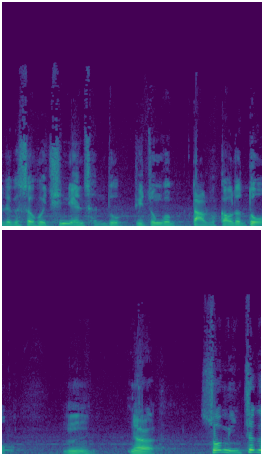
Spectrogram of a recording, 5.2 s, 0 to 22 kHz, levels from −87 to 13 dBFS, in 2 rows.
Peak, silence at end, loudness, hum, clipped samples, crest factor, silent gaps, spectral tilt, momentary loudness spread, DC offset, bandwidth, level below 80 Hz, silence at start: -6 dBFS; 0 s; -24 LUFS; none; under 0.1%; 18 dB; none; -5.5 dB/octave; 12 LU; under 0.1%; 16 kHz; -60 dBFS; 0 s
